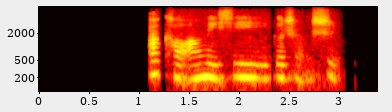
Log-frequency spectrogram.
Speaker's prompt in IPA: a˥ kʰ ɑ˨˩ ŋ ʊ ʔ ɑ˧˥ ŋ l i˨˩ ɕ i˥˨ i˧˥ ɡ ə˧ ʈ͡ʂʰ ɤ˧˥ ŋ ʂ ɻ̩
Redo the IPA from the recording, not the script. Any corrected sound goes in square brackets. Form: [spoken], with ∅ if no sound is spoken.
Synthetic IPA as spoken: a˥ kʰ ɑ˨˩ [∅] ʊ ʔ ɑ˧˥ ŋ l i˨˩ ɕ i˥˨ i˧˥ ɡ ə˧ ʈ͡ʂʰ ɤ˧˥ ŋ ʂ ɻ̩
